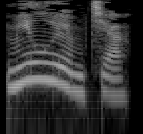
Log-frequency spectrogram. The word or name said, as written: milujem ta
